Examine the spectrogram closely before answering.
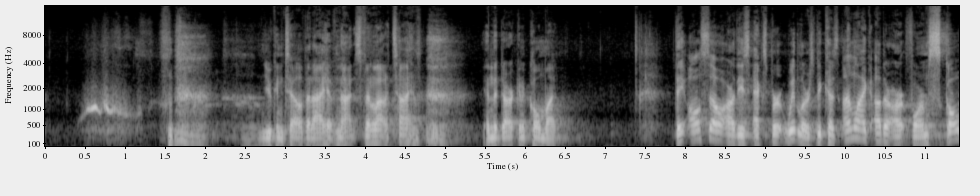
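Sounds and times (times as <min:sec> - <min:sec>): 
person whistling a tune: 0:00.4 - 0:01.5
speech: 0:01.5 - 0:06.6, 0:07.9 - 0:11.4.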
